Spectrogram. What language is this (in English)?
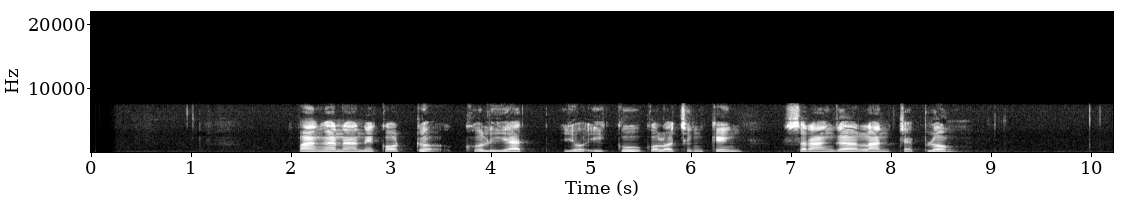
Javanese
